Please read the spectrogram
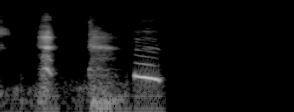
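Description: A person's short vocal sounds: a gasp, a breathy sigh and a brief voiced sound falling in pitch, all within the first two and a half seconds, then dead silence.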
